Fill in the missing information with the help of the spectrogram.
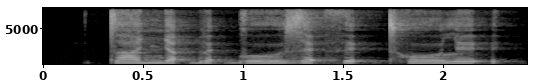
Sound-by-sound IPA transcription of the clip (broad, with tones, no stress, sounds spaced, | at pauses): t ä˦ ɲ ä˦ ʔ b ɛ˦ ʔ ɡ o˦ ʊ̯ z ɛ˦ ʔ θ ɪ˦ ʔ tʰ o˨ l ɪ˦ ʔ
